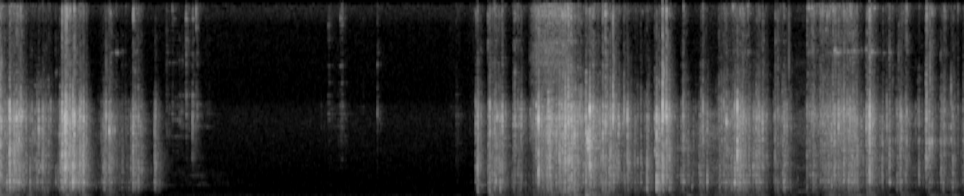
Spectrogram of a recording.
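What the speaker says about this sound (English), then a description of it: "Not convenient to shuffle charms quietly." Small metal charms jingle and clink in bursts as they are shuffled, a busy rattling shuffle that stops for a couple of seconds of silence, then resumes steadily.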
